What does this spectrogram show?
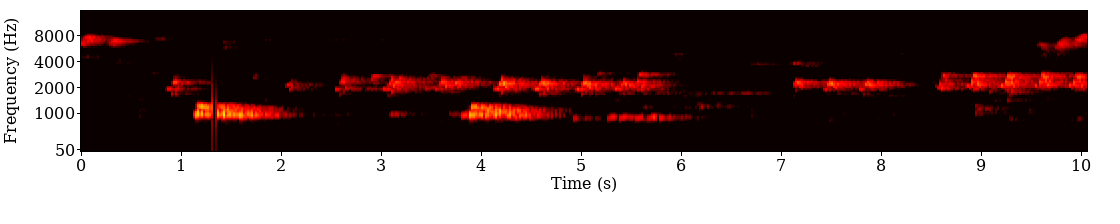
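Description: Forest birds singing: runs of short whistled notes, several a second, with lower whistles in between and high thin calls at the start and near the end. A single sharp click comes about a second in.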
